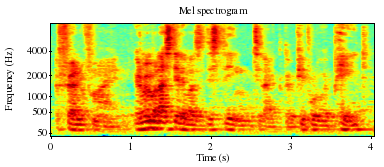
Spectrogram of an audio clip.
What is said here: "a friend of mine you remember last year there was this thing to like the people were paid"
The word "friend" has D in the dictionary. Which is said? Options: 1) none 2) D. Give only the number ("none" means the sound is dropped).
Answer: 2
